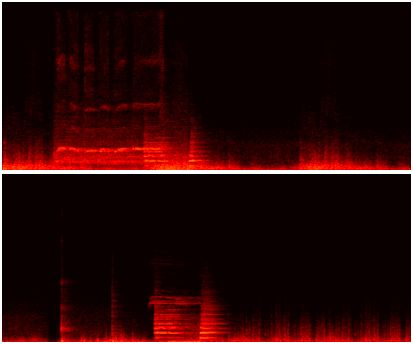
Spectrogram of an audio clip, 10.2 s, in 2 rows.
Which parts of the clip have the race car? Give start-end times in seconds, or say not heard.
not heard.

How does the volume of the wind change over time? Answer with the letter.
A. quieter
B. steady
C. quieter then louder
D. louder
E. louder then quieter
A.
